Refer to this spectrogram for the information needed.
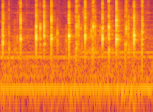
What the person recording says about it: when you shake it that's the ball so you want to make sure that these are mixed well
